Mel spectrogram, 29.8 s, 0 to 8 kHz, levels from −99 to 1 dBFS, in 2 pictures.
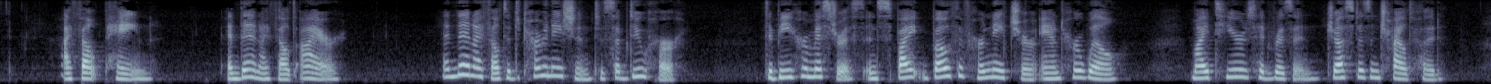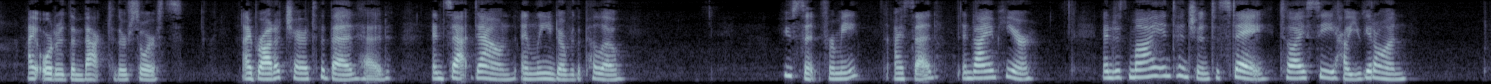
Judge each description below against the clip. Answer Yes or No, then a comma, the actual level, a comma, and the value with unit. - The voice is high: Yes, high, 215 Hz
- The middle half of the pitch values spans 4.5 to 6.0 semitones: No, average, 4.1 semitones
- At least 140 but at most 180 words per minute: Yes, average, 170 wpm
